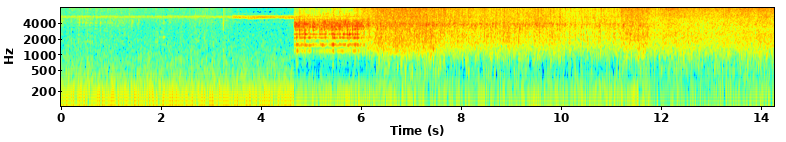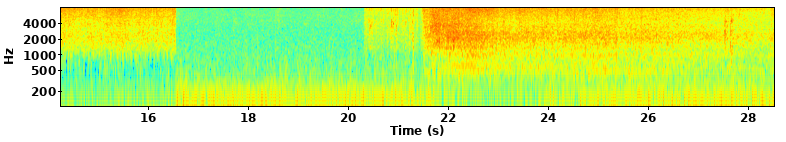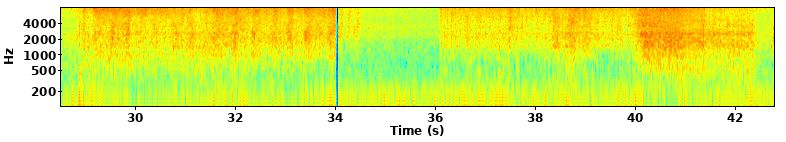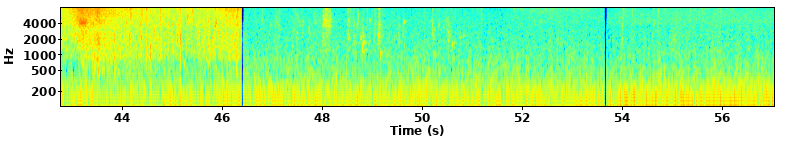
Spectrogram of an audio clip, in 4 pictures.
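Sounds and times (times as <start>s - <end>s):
paste sizzling in hot oil: 4.7s - 16.6s, 20.3s - 46.4s
water pouring into wok: 4.7s - 16.6s, 20.4s - 34.6s.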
